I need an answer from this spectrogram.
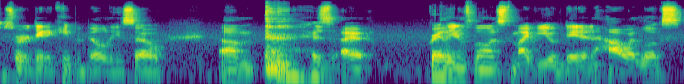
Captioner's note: clears throat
